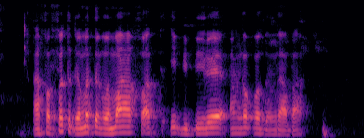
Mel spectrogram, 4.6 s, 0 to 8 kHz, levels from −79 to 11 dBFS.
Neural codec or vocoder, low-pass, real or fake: codec, 16 kHz, 4 kbps, FunCodec, trained on Chinese and English, 50 frames a second; 7.2 kHz; fake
